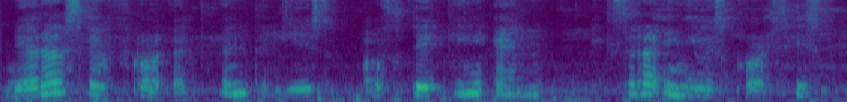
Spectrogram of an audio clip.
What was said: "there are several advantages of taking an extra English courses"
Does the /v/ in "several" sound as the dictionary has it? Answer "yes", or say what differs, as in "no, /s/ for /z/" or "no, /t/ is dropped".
no, /f/ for /v/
